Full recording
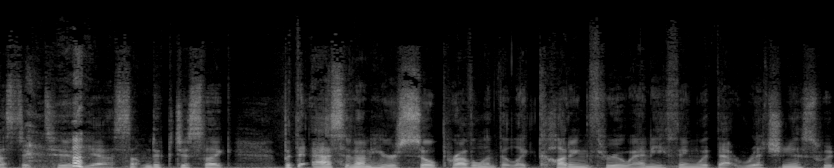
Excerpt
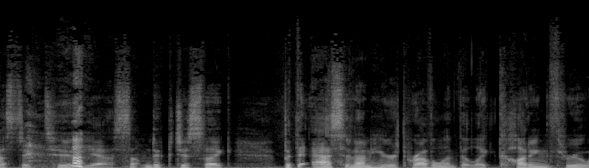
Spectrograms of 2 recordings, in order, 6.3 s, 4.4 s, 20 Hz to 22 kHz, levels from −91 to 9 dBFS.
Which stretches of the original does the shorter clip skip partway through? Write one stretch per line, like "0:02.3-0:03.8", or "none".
0:03.0-0:03.3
